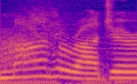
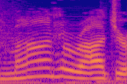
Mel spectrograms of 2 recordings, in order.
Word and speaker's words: Maharaja: Although the fact that in Hindi the suffix A is silent makes the two titles near homophones. Etymology. The word Maharaja originates in Sanskrit and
